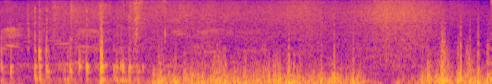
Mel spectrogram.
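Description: Racehorses galloping on turf, a dense low run of hoofbeats, with people talking indistinctly over it.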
